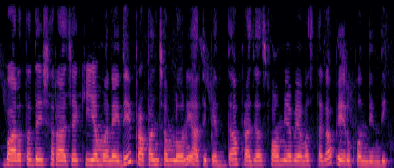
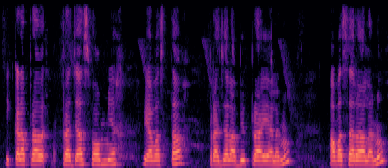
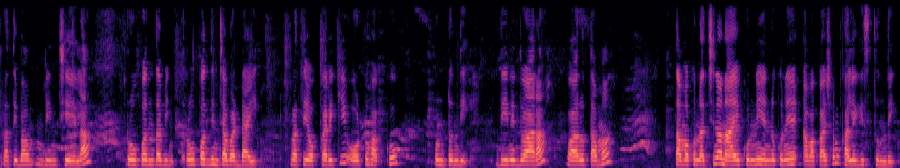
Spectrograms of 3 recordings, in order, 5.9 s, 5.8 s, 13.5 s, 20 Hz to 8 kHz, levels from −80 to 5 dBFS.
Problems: constant background noise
